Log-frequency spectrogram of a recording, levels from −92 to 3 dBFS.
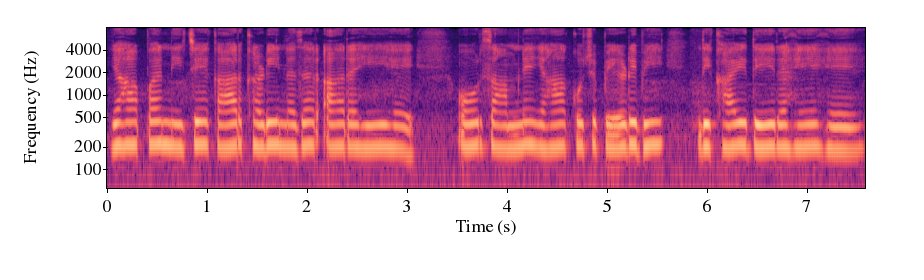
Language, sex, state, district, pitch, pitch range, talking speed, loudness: Hindi, male, Rajasthan, Jaipur, 205 Hz, 200-215 Hz, 150 wpm, -16 LUFS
